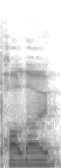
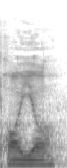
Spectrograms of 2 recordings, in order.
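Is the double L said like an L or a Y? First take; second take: L; Y. First: The double L sounds like an English L. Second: The double L sounds like an English Y. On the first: The speaker calls it wrong. "not not" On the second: The speaker calls it right. "if there's a double L, it's uh, a Y sound"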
